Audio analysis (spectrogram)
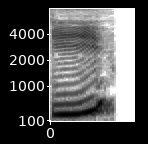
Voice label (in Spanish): vocale i, Espagnol; vocales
